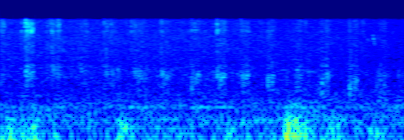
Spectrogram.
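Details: Close crunching of a rabbit eating on Okunoshima, Rabbit Island, Seto Inland Sea, Takehara City, Hiroshima, Japan; steady series of short dry clicks and crunches, a few per second, with low muffled handling thumps and background rumble.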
